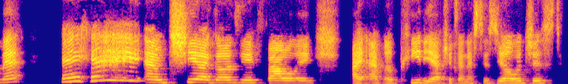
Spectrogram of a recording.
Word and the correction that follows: Chiagozi Fawole: And I just chuckled because anybody hearing how I just pronounced my name will have to basically laugh. They're like, no, it's Chiagozi Fawole.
